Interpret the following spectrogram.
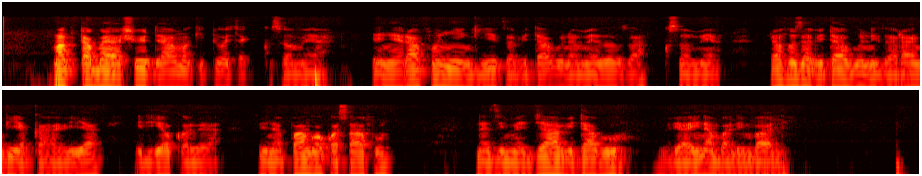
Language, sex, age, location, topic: Swahili, male, 18-24, Nairobi, education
